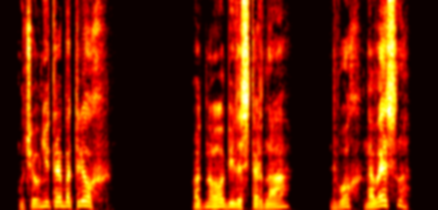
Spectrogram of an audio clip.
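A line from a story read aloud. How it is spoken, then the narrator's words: Calm reply, cat. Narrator (Ukrainian): спокійно відказав кіт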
